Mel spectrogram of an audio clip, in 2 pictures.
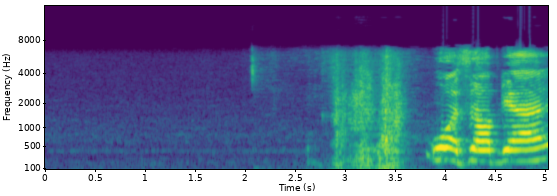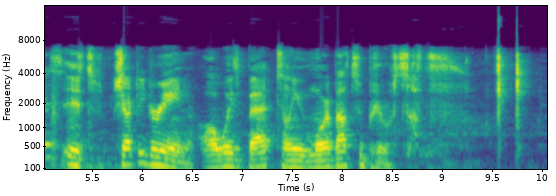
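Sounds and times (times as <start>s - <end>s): faint room hiss: 0.0s - 10.0s
rustling and bumping on microphone: 2.6s - 3.8s.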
